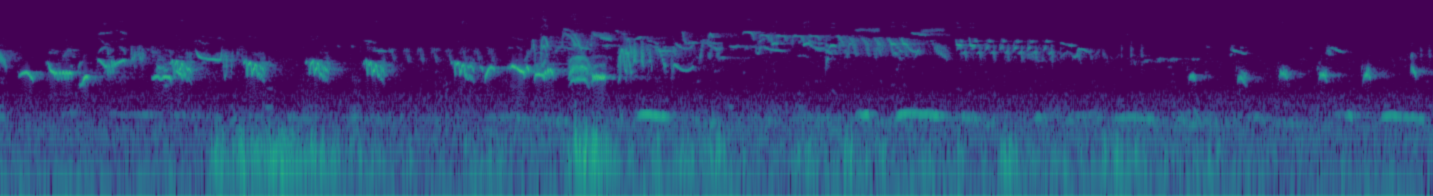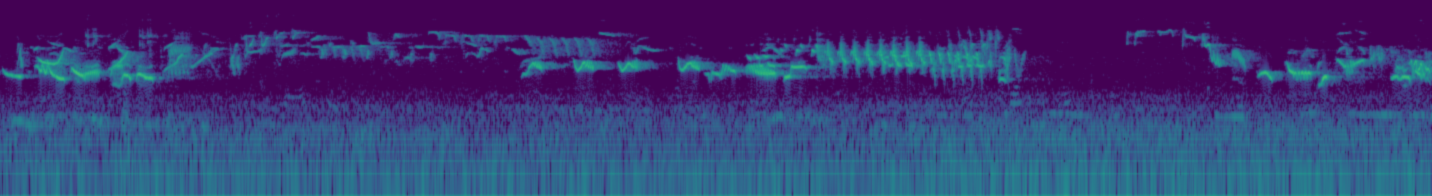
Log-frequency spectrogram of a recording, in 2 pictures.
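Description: Small birds chirping and singing in runs of quick high chirps, with two stretches of fast trilling, one about a third of the way in and one past the middle.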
